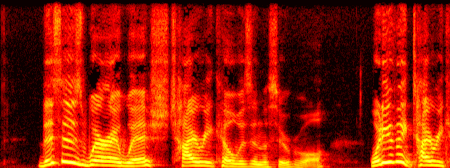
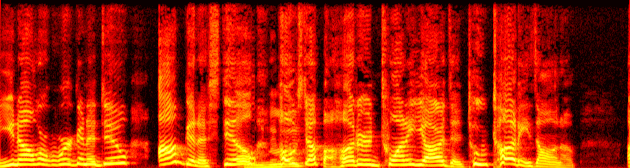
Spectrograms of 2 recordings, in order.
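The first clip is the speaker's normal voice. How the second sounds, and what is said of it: Imitates another person's voice. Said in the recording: “your Tyreek Hill impression.”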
